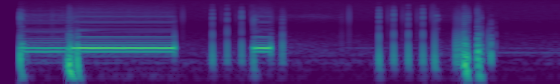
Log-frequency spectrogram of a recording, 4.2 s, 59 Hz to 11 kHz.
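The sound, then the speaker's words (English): Telephone dialing tones on an exchange line: a long steady tone, then two quick clusters of short tone bursts separated by a brief gap, crisp and alone. “This time I get into it by dialing 34.”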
